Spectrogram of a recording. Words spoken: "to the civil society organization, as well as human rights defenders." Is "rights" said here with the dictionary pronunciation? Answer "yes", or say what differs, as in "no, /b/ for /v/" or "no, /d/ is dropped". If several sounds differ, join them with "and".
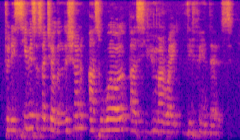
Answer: no, /s/ is dropped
